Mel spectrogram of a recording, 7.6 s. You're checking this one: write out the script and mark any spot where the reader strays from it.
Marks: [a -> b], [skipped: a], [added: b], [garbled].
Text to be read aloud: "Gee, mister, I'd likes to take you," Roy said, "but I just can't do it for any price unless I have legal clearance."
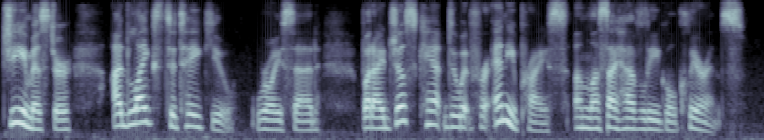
"Gee, mister, I'd likes to take you," Roy said, "but I just can't do it for any price unless I have legal clearance."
